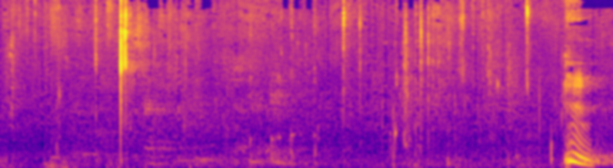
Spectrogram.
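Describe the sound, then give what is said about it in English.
Sermon water is poured and sipped from a glass: a sharp clink, soft rustling and faint splashy handling noises, then a louder burst of slurping or gulping near the end. “And I'm going to steal some sermon water, sorry.”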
